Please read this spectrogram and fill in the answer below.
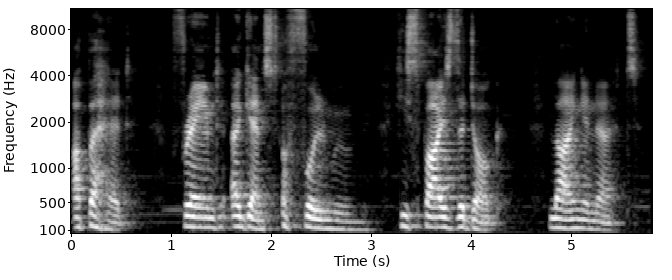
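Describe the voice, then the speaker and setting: Slow, suspenseful male audio drama narrator. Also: mid-range voice, fairly bright tone, faint music behind. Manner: measured, suspenseful, with deliberate pauses.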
